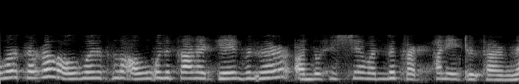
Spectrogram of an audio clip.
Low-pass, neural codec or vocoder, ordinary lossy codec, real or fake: 7.2 kHz; codec, 16 kHz, 0.5 kbps, FreqCodec, larger model; AAC, 16 kbps; fake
